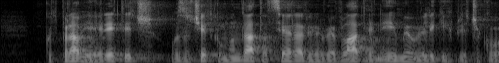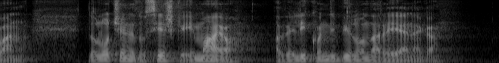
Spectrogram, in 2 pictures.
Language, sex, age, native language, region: Slovenian, male, 50-59, Slovenian, Savinja region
